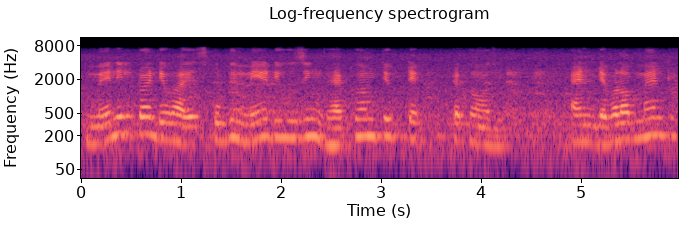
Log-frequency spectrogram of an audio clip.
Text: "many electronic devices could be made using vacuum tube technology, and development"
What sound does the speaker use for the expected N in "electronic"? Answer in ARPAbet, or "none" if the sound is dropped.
none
